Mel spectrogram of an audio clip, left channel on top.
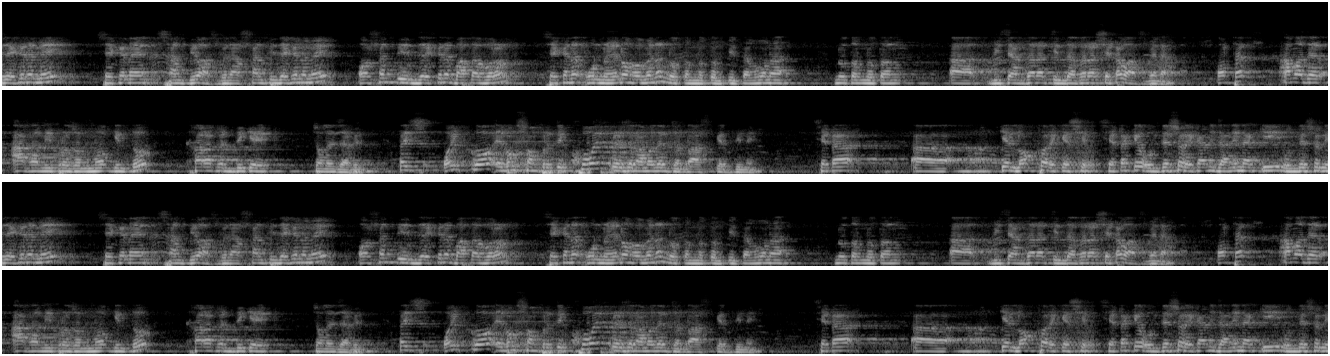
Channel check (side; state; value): right; quieter; 3.2 dB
